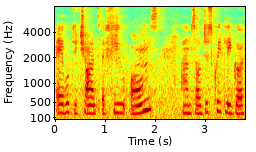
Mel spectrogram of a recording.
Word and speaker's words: Om: From there, you're able to chant a few Oms. So I'll just quickly go through that. So Om consists of three syllables, the A, O, and So you want to make sure that the ratio is 2:4.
